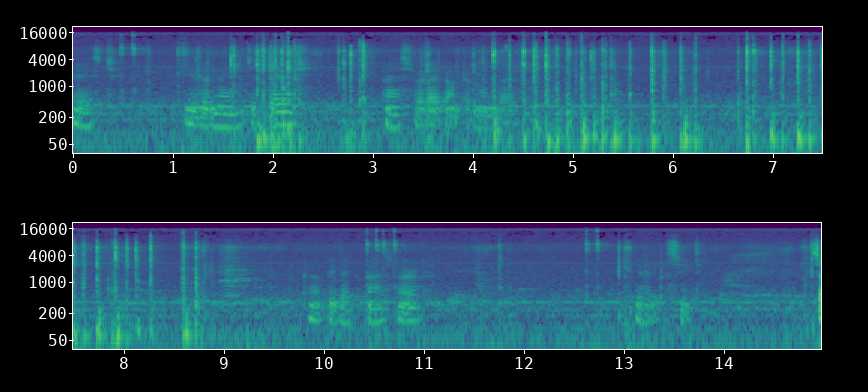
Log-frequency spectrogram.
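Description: Computer keyboard typing in quick runs of keystrokes, densest in the middle and thinning out near the end.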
